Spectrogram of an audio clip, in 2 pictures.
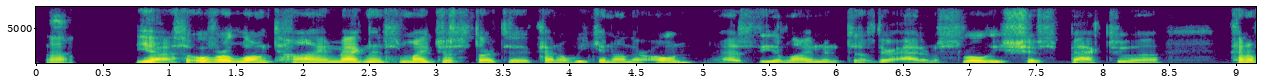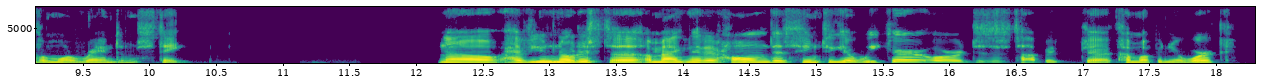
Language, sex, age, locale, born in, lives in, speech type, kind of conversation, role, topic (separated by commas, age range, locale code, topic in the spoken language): English, male, 40-44, en-US, United States, United States, read, expert-assistant, expert, What are the principles of magnetism and how do they apply to everyday life?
